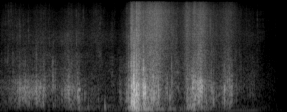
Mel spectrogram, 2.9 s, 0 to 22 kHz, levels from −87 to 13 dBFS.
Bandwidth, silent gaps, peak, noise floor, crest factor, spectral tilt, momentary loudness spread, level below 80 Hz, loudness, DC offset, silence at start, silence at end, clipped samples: over 20 kHz; none; 0 dBFS; -59 dBFS; 26 dB; -3 dB/octave; 23 LU; -54 dBFS; -21 LUFS; under 0.1%; 0.15 s; 0.55 s; under 0.1%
